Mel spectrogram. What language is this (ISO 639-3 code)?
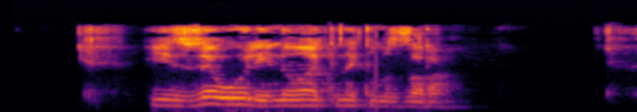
kab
